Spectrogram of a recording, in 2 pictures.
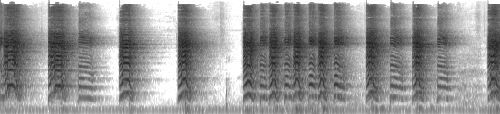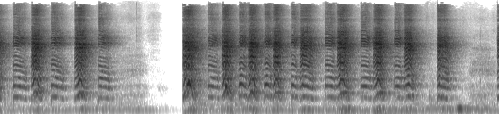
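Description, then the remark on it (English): A squeaky toy squeaks over and over in quick, shrill bursts, loud, with a few brief pauses between the clusters of squeaks. “But Squeaky Kitty, I'll let you answer, give him the so-so answer.”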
